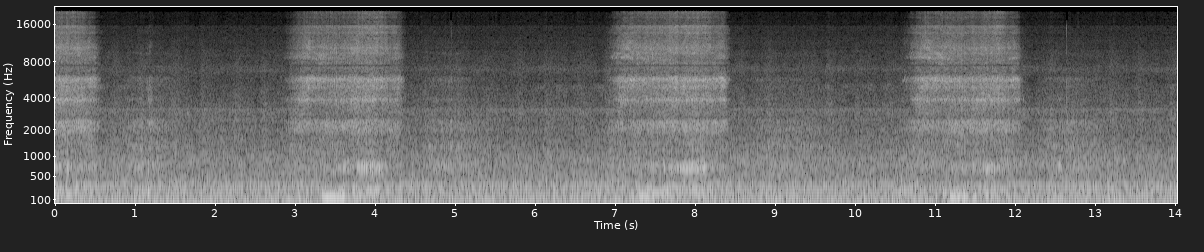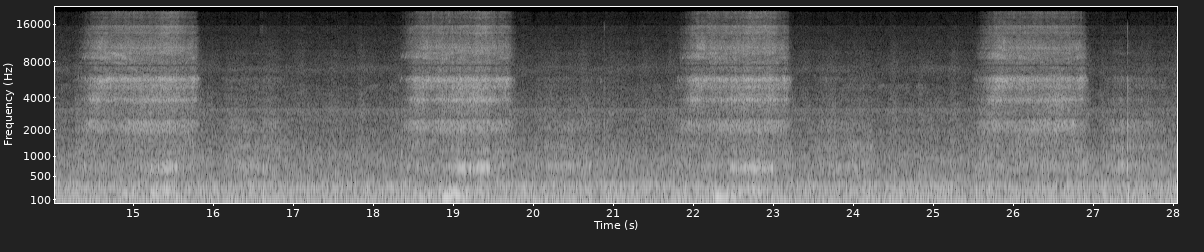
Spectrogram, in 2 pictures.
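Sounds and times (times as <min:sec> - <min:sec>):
woman snoring: 0:00.0 - 0:01.4, 0:02.9 - 0:04.4, 0:06.9 - 0:08.5, 0:10.6 - 0:12.7, 0:14.3 - 0:15.9, 0:18.3 - 0:19.8, 0:21.8 - 0:23.3, 0:25.5 - 0:28.0
steady low rumble: 0:22.7 - 0:28.0.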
